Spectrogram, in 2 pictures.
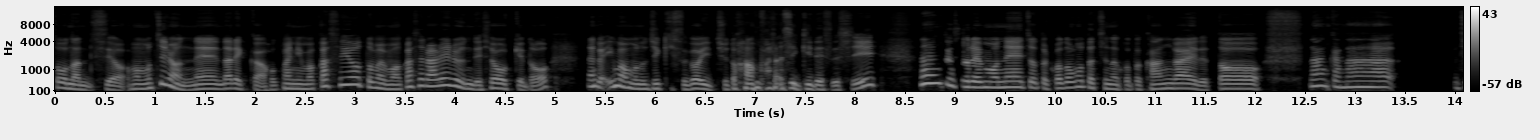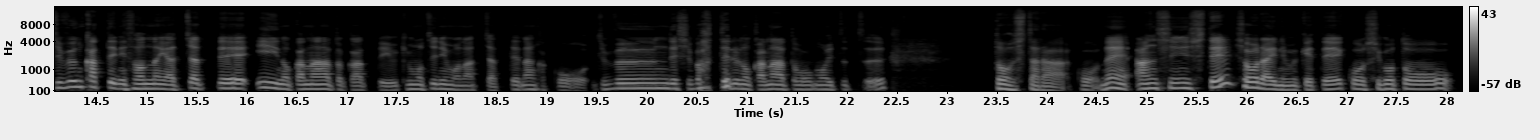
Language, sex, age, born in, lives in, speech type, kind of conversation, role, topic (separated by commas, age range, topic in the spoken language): Japanese, female, 35-39, Japan, Japan, conversation, advice, user, 将来への不安を計画に変える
